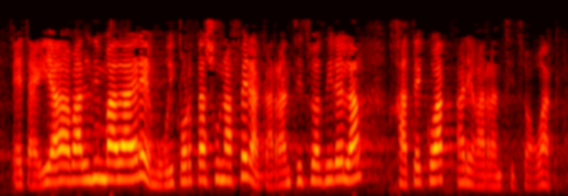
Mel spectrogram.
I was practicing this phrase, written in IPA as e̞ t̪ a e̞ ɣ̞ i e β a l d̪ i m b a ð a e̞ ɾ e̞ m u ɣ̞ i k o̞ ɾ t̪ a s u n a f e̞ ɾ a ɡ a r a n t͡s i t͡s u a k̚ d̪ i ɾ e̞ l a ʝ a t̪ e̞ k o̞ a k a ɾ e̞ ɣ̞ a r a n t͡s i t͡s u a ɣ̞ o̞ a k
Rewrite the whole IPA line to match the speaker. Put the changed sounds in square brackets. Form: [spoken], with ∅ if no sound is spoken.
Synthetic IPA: e̞ t̪ a e̞ ɣ̞ i [a] β a l d̪ i m b a ð a e̞ ɾ e̞ m u ɣ̞ i k o̞ ɾ t̪ a s u n a f e̞ ɾ a ɡ a r a n t͡s i t͡s u a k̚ d̪ i ɾ e̞ l a ʝ a t̪ e̞ k o̞ a k a ɾ e̞ ɣ̞ a r a n t͡s i t͡s u a ɣ̞ o̞ a k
